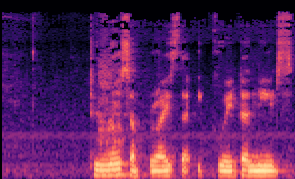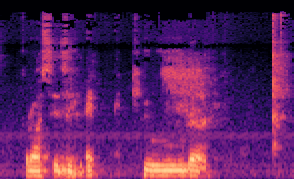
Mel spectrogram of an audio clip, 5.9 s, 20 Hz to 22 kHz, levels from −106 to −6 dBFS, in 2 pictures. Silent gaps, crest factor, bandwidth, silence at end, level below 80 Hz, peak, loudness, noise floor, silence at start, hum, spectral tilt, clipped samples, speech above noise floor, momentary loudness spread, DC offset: none; 16 dB; 16.5 kHz; 0.1 s; -58 dBFS; -6 dBFS; -21 LUFS; -61 dBFS; 0.9 s; none; -6 dB/octave; under 0.1%; 42 dB; 13 LU; under 0.1%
